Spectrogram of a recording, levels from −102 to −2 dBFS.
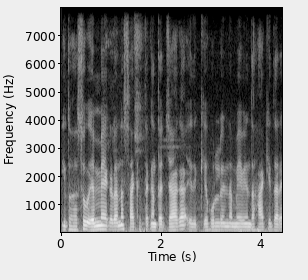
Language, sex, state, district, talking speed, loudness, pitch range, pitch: Kannada, male, Karnataka, Raichur, 120 wpm, -19 LUFS, 110-120 Hz, 115 Hz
